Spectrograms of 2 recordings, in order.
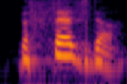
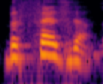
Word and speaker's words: Bethesda: So it says in Aramaic, this gate or this pool is called Bethesda. I did say that wrong. Bethesda.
